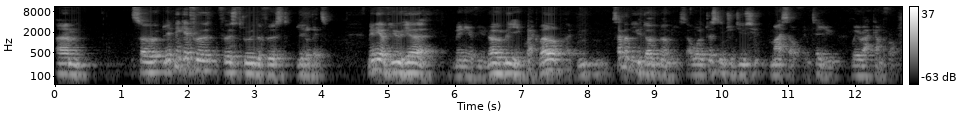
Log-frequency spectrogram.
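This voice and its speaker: A man's voice: mid-range voice, expressive, moderate pace, dark tone, muffled recording. A man giving an informal, self-deprecating talk to a live audience, laughing often. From South Africa. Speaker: paragliding pilot giving a talk. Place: room with a gathered audience. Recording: echoey room, voice off-mic at times.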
